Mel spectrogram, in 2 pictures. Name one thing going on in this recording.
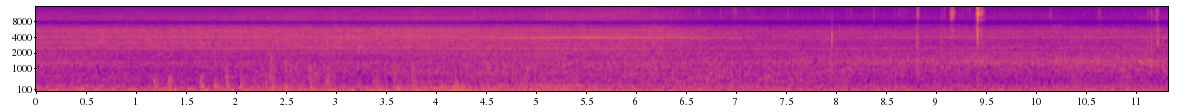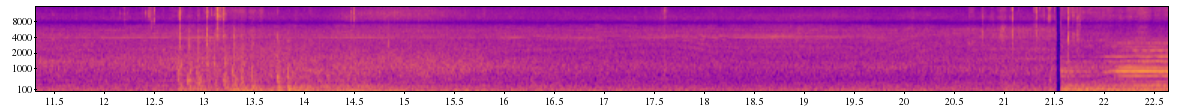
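A steam locomotive idles and hisses in the distance.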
